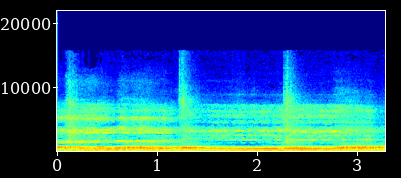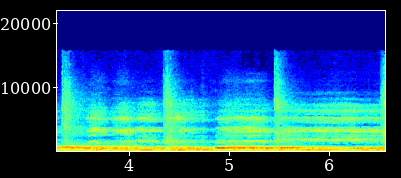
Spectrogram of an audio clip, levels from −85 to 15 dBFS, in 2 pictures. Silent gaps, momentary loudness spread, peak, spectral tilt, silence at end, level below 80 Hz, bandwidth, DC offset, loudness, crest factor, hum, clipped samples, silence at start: none; 4 LU; -2 dBFS; -4 dB/octave; 0 s; -66 dBFS; 16 kHz; under 0.1%; -14 LUFS; 12 dB; none; under 0.1%; 0 s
